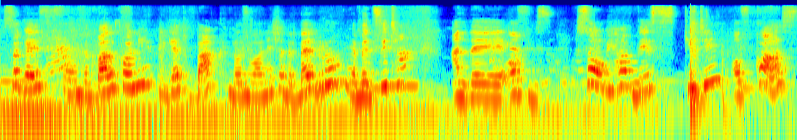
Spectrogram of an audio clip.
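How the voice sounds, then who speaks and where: Against a noisy background, a chatty young Kenyan woman tours her small apartment, indoors and on the balcony, speaking at normal speed in a high voice. She's lively, laughs often and talks straight to the camera in a mix of English and Swahili, shot on a handheld phone.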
